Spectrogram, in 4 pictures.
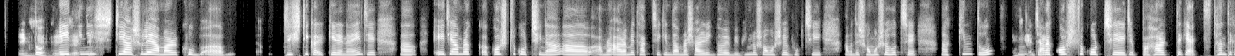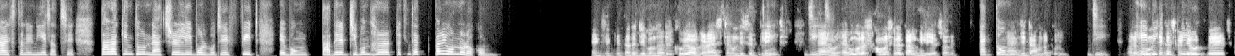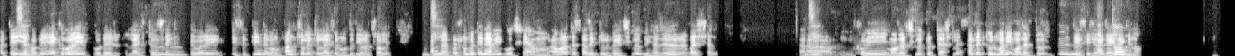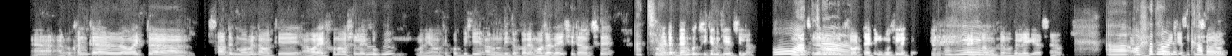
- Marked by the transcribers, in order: tapping; static; in English: "অর্গানাইজড"; in English: "ডিসিপ্লিনড"; other background noise; in English: "পাংচুয়াল"; other noise; drawn out: "ও আচ্ছা"; "মুখে" said as "মুচে"; chuckle
- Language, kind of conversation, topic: Bengali, unstructured, ভ্রমণের সময় কোন ছোট ঘটনাটি আপনাকে সবচেয়ে বেশি আনন্দ দিয়েছে?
